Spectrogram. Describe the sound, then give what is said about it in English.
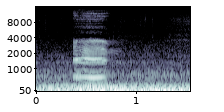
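Steady low rumble of road noise inside a moving car driven to or from work in the rain, with wind, wipers and indicators, constant and fairly loud throughout, with a brief higher tonal chirp near the start layered over the drone. “And the sound of the road, the car, the wind, the rain, the wipers, the indicators, and me talking all together, you can turn it down as low as you want, so it's just white noise,”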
